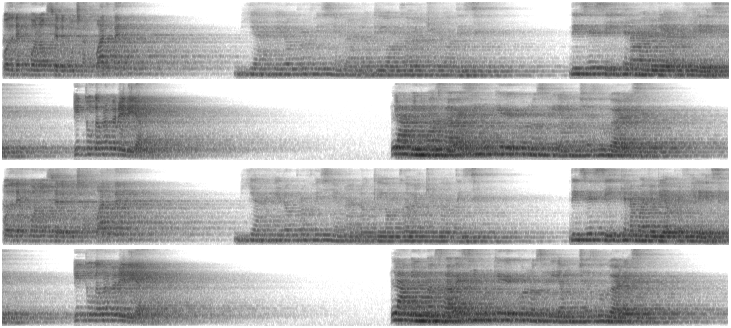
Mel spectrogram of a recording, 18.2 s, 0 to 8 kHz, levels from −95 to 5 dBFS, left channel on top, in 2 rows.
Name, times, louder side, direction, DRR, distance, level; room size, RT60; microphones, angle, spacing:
voice 1, 0.0-1.5 10.0-10.9 14.4-14.5, left 2 dB, 25° left, 0 dB, 0.3 m, -24 dB
voice 2, 2.9-6.0 7.1-9.0 13.9-17.1, right 1 dB, 40° right, -4 dB, 0.5 m, -22 dB
4.3 x 2.4 x 3.1 m, 2.8 s
head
